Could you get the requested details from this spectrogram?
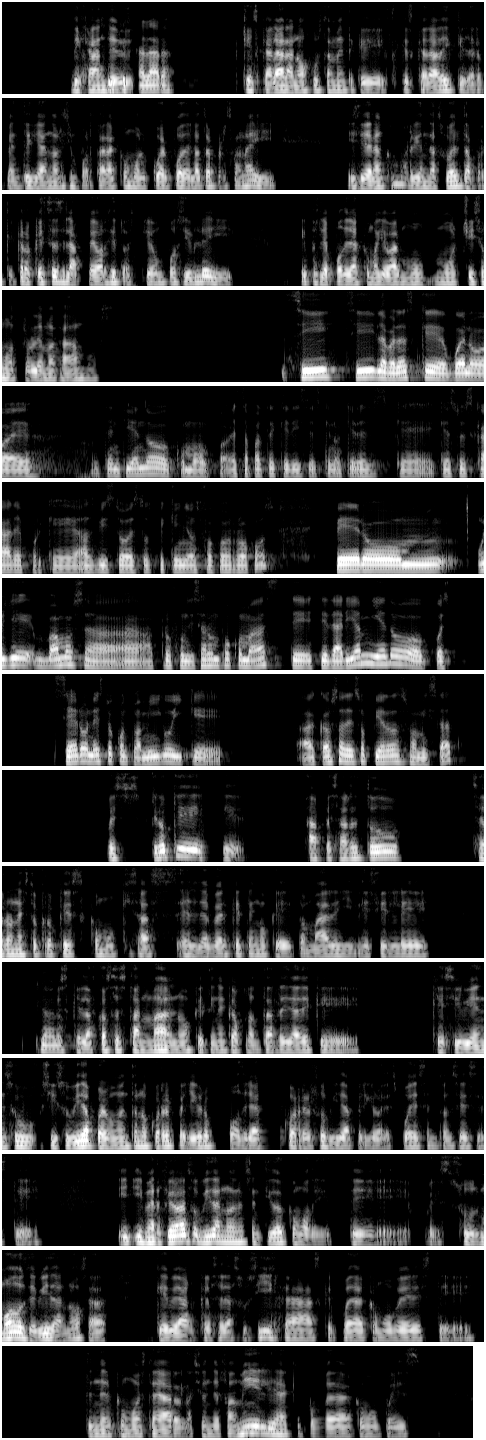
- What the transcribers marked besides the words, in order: none
- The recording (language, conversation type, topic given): Spanish, advice, ¿Cómo puedo expresar mis sentimientos con honestidad a mi amigo sin que terminemos peleando?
